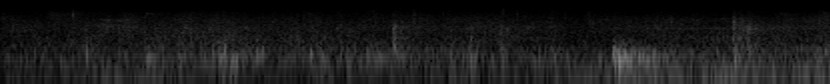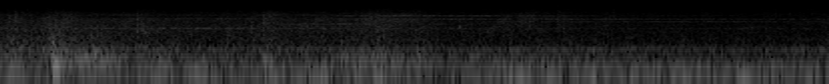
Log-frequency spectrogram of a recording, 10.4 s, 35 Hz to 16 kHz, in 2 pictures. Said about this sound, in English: What's that? What's what? Sounds like a train. These lines have been abandoned for 50 years.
